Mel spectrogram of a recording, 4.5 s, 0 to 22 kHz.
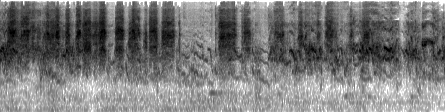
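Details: A budgerigar aviary colony from Australia, July 2025, gives rasping, scratchy chatter in surges, dipping briefly quieter midway before the busy chirping returns.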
